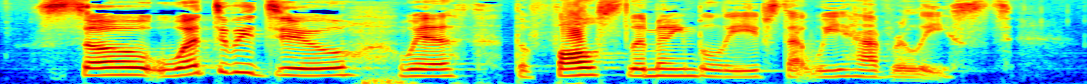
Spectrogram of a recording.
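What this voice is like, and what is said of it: Slightly raspy voice. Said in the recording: “my voice is a little raspy because I'm getting over being sick ... bear with me and my raspy voice”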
